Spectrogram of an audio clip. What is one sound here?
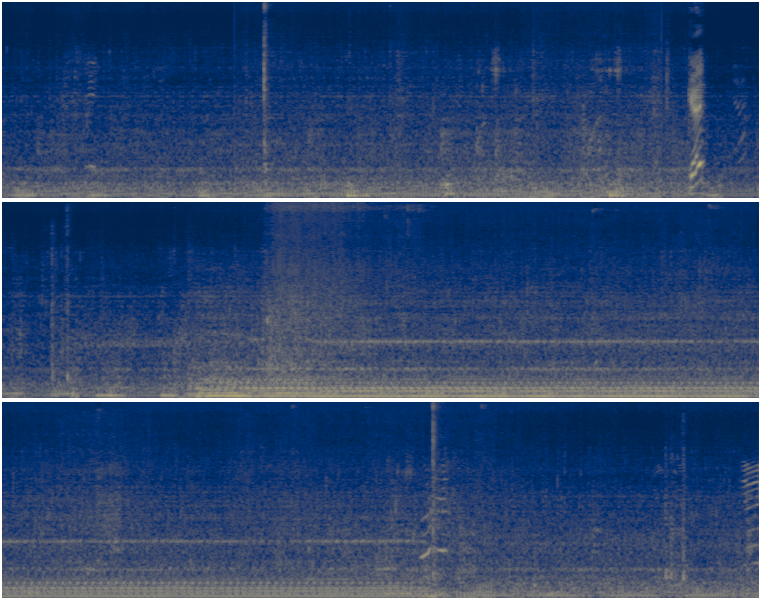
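Water laps softly against a boat's hull.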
